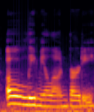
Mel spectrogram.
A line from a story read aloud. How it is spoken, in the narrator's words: spat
